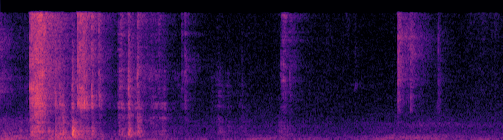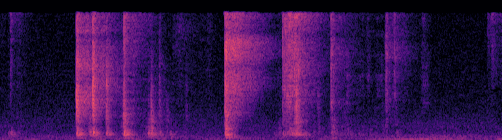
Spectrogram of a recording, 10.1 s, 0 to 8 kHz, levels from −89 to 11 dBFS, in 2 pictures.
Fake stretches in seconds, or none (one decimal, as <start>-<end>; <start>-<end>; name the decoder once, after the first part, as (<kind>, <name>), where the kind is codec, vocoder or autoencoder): none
